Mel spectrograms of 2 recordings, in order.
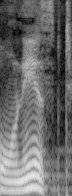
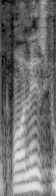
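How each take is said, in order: First: অনেস্ট said with no h sound, starting on the vowel; silent h. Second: হনেস্ট said with a sounded h at the start; wrong pronunciation. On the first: Teacher models অনেস্ট for students with a silent h. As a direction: say অনেস্ট as o-nest, the h left silent. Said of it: "আমরা কিন্তু এই ওয়ার্ডকে হনেস্ট উচ্চারণ করব না". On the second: Teacher shows students the wrong হনেস্ট with a sounded h. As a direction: voice the h in হনেস্ট as the mistake to avoid. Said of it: "এই ওয়ার্ডকে হনেস্ট উচ্চারণ করব না". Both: Shown as a demonstration.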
